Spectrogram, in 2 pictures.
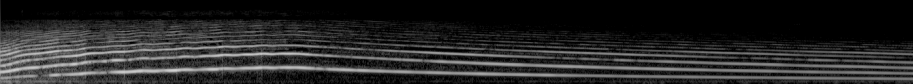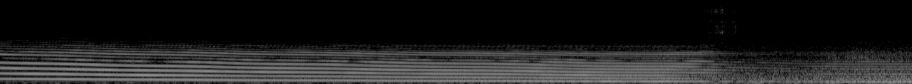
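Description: Vixen Horns handheld hand-crank siren wailing: its pitch climbs to a peak in the first three seconds, then winds down in one long falling tone that fades out about sixteen seconds in. A few faint clicks follow near the end.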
